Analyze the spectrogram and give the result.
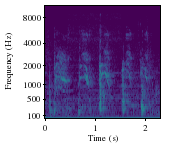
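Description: A string of four or five short, raspy coughs and throat-clearing sounds coming in quick succession at a fairly even pace with no talking.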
